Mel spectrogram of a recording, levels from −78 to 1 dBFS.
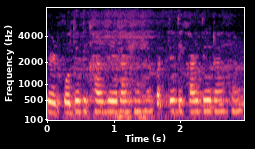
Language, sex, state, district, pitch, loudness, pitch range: Hindi, female, Chhattisgarh, Balrampur, 245 Hz, -13 LUFS, 240-250 Hz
